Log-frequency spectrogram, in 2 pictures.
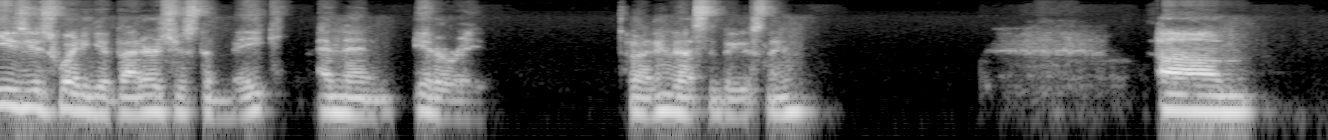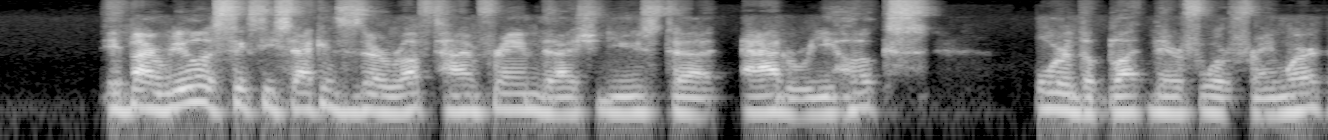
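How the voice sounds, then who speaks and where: A man with a dark, mellow tone and medium pitch speaks fairly quickly, somewhat breathy, with fairly even intonation. Long, frequent pauses break up the dry, close sound with no echo. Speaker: workshop instructor. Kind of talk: Q&A session in a workshop. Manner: casual, with many filler words and false starts.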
